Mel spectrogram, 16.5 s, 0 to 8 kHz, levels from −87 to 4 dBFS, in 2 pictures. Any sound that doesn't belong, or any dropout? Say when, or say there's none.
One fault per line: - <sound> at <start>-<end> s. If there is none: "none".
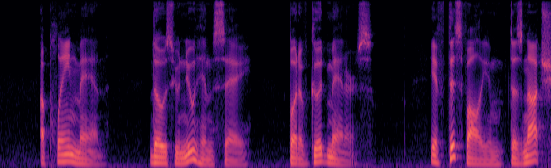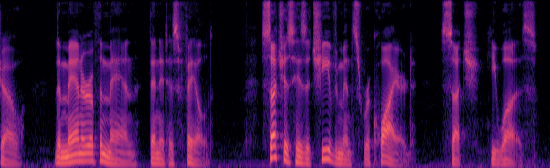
none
